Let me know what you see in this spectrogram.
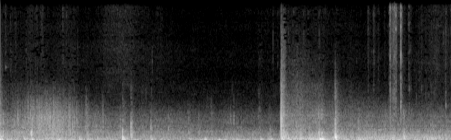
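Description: Aerial firework shells bursting: a run of booms, with a hiss fading in the first second and the loudest booms coming close together about three and a half to four seconds in.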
